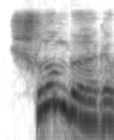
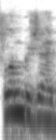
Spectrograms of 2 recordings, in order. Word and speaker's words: Schlumberger: so so the word schlumberger would be the german pronunciation of the schlumberger name and it but but in the oil and gas industry it's pronounced schlumberger because americans americans yeah americans can't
